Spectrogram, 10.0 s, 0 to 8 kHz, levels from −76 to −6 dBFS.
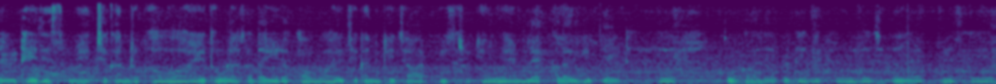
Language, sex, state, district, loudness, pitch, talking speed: Hindi, female, Bihar, Jahanabad, -37 LUFS, 235 Hz, 210 wpm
